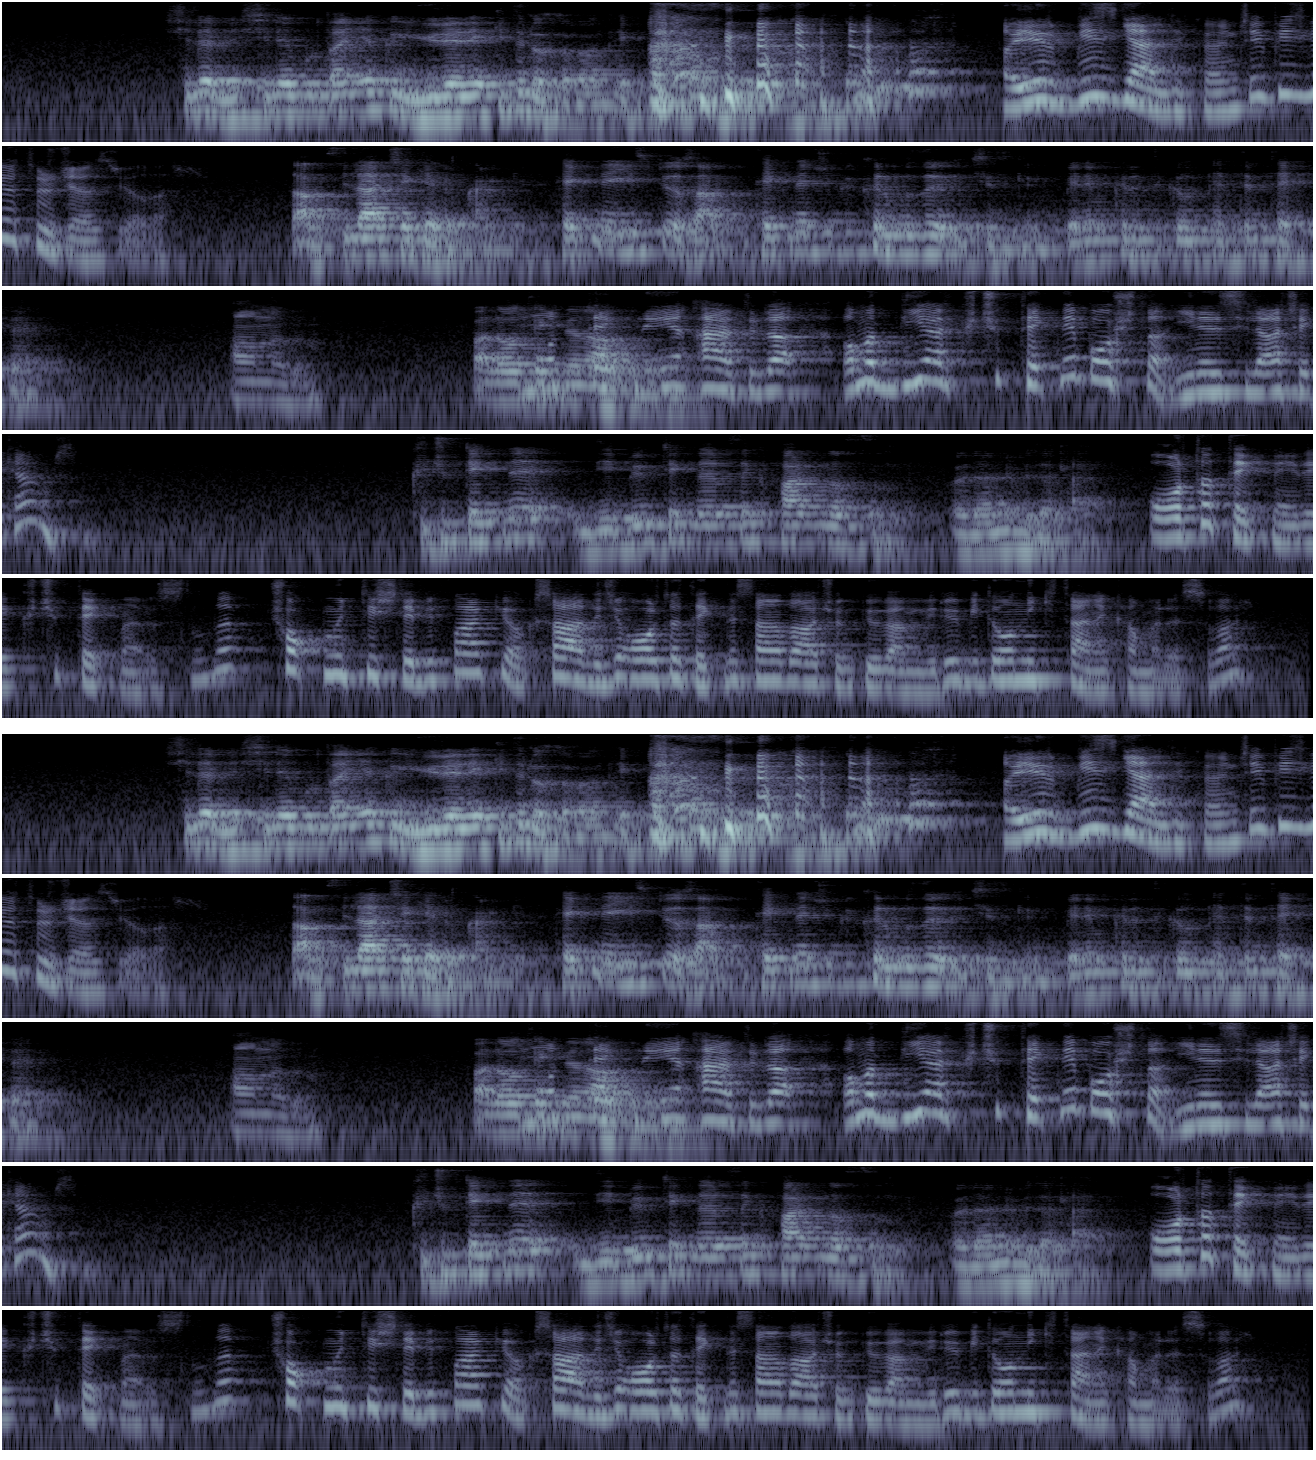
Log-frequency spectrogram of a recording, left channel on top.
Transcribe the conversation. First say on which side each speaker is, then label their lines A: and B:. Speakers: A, on the left; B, on the left.
A: Şile mi? Şile buradan yakın. Yürüyerek gider o zaman. Tekneyi
B: <laughs>
A: salın derim abi. <laughs>
B: Hayır biz geldik önce biz götüreceğiz diyorlar.
A: Tamam silah çekerim kanka. Tekneyi istiyorsam tekne çünkü kırmızı çizgim. Benim critical pet'im tekne.
B: Anladım.
A: Bana o
B: Ama
A: tekne
B: o tekneyi
A: lazım aga.
B: her türlü ama diğer küçük tekne boşta. Yine de silahı çeker misin?
A: Küçük tekne diye büyük tekne arasındaki fark nasıl? Önemli bir detay.
B: Orta tekne ile küçük tekne arasında çok müthiş de bir fark yok. Sadece orta tekne sana daha çok güven veriyor. Bir de onun iki tane kamerası var.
